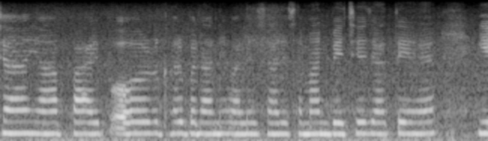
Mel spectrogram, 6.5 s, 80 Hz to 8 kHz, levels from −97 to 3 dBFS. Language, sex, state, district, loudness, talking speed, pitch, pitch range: Hindi, male, Bihar, Kaimur, -17 LUFS, 120 wpm, 235 Hz, 230-240 Hz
